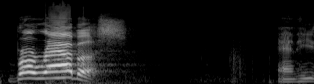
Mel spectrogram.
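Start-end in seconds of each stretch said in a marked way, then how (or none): 0.1-1.3 loud, high, drawn-out shout of the name; crowd crying out. Acted. Crowd calling to Pilate for the prisoner's release, loud slow shout. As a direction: bellow it like a whole mob calling for him. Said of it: "the crowd cries out".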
